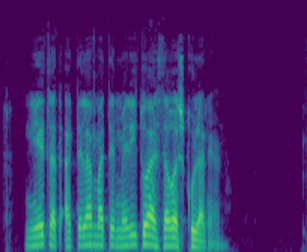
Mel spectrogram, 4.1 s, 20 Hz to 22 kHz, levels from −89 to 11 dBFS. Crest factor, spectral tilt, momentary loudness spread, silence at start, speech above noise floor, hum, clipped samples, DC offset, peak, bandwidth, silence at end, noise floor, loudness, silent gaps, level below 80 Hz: 16 dB; -7 dB/octave; 9 LU; 0.35 s; 69 dB; none; under 0.1%; under 0.1%; -2 dBFS; 12 kHz; 1.2 s; -85 dBFS; -16 LUFS; none; -56 dBFS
